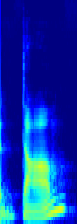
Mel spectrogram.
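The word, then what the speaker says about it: đồng: When I was in Vietnam, their currency is called the dom. It's pronounced. Mm-hmm. It's spelled like dong, which is fun, but it's pronounced kind of like dom.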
